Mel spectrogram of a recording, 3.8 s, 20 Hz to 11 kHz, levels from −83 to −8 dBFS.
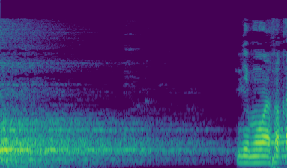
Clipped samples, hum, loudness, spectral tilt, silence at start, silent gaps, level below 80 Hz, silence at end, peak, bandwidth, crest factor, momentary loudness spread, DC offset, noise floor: under 0.1%; none; -28 LUFS; -6.5 dB/octave; 0 s; none; -58 dBFS; 0 s; -10 dBFS; 7.8 kHz; 18 dB; 24 LU; under 0.1%; -53 dBFS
